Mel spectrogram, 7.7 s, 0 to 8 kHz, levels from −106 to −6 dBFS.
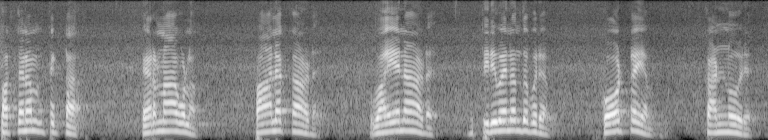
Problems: constant background noise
